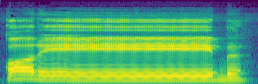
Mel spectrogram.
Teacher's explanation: وقف کی صورت میں با ساکن پڑھا جائے گا، اس پر قلقلہ بھی ہوگا ، را زیر کی وجہ سے باریک · کا قاف آیا، اخفا حقیقی ہوگا، گنہ کے ساتھ پڑھیں گے، قاف مستعلیہ ہے پر پڑھا جائے گا ، ری یا مدہ ہے ایک الف کی مقدار کے برابر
